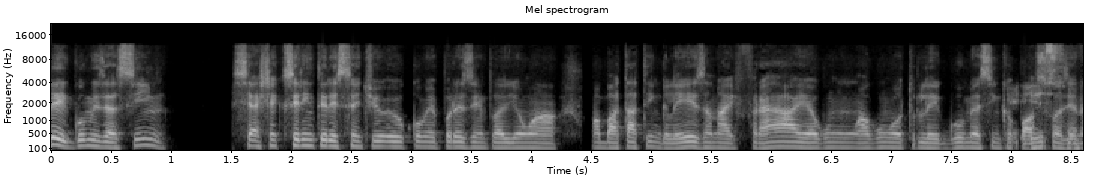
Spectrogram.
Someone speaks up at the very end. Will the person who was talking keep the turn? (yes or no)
yes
